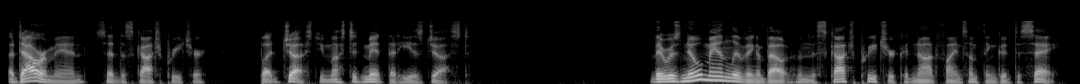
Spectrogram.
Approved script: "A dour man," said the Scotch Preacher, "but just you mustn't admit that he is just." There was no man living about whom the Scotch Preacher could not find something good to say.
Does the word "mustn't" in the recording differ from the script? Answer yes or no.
yes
